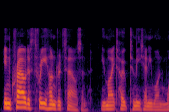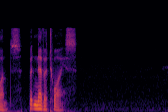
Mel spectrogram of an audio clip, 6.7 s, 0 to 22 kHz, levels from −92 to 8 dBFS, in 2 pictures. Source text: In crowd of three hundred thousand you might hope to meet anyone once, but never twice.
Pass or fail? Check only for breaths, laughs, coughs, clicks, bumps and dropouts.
pass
